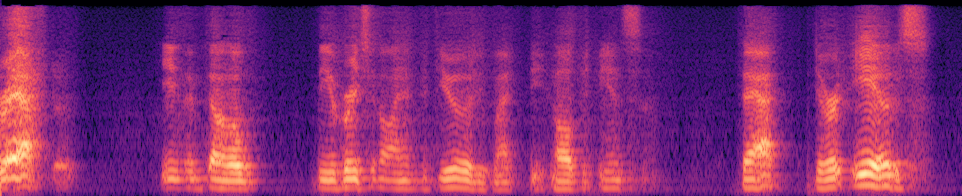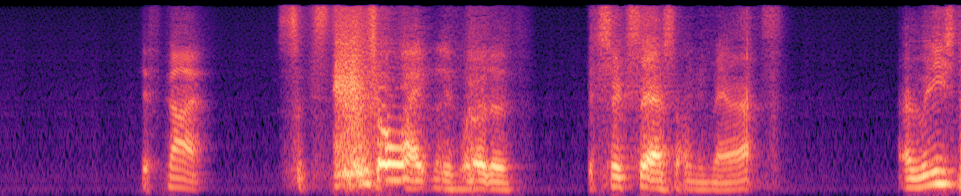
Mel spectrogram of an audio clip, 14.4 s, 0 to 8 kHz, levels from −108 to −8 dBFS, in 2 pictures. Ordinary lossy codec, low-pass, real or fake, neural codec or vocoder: MP3, 48 kbps; 7.2 kHz; fake; codec, 16 kHz, 0.5 kbps, FunCodec, trained on Chinese and English, 25 frames a second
